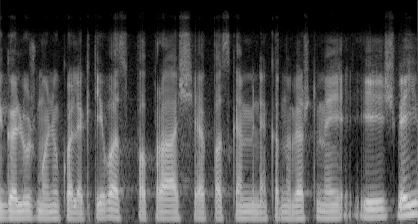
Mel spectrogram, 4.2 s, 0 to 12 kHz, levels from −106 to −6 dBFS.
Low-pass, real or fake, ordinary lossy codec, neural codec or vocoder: 7.2 kHz; real; Opus, 32 kbps; none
